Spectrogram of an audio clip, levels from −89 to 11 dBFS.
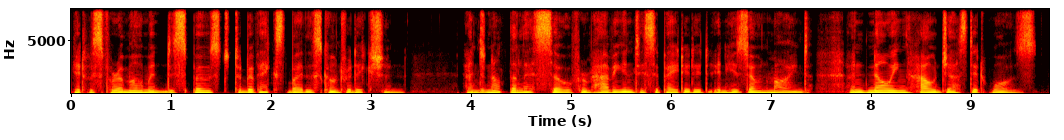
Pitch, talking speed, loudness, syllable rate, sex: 130 Hz, 190 wpm, -20 LUFS, 5.0 syllables/s, male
